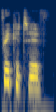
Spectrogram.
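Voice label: "fricative", British English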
